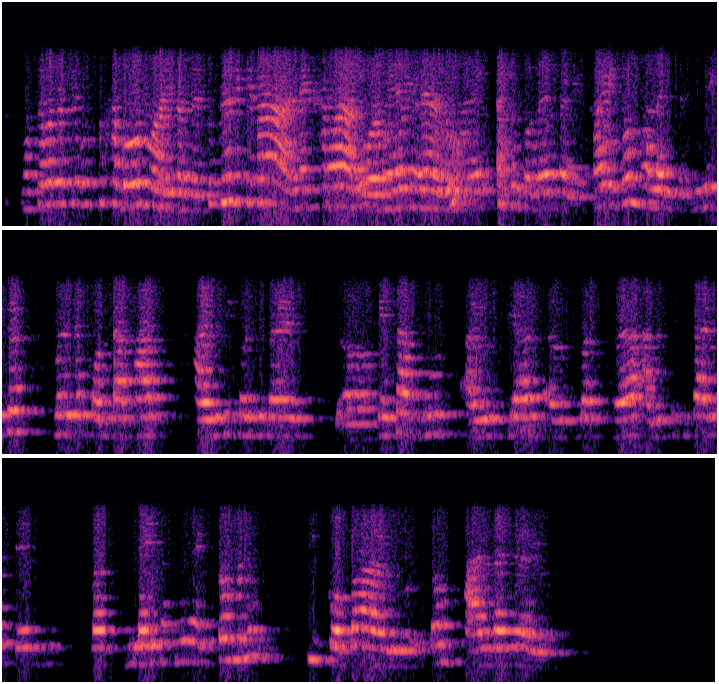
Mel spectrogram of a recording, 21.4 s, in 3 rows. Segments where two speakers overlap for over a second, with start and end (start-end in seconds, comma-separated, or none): 3.2-4.5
